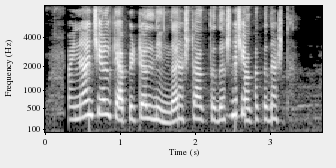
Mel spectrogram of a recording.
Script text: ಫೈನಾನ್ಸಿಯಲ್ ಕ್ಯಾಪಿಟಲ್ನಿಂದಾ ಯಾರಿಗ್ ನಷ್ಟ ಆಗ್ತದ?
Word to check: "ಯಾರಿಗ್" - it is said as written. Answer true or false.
false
